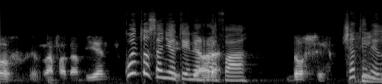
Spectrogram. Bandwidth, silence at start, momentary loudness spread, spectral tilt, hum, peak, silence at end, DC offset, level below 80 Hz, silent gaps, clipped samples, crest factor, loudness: 15 kHz; 0 s; 10 LU; -3.5 dB/octave; none; -6 dBFS; 0 s; under 0.1%; -66 dBFS; none; under 0.1%; 20 dB; -25 LUFS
